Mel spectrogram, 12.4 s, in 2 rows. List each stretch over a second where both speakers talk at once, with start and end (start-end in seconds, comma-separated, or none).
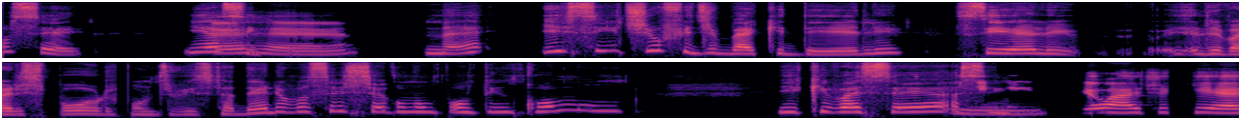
none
